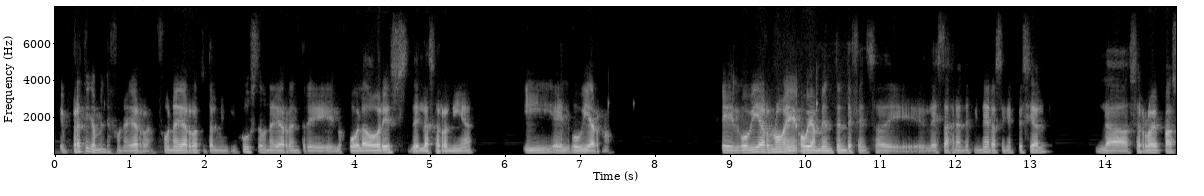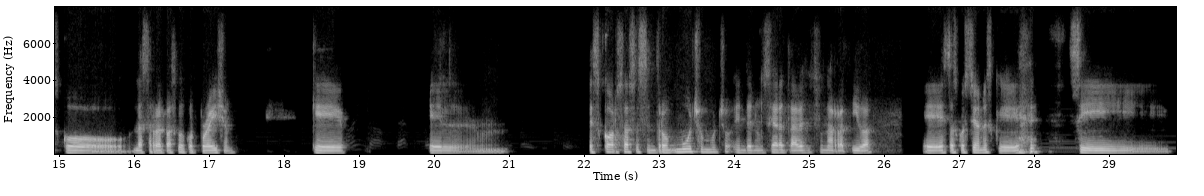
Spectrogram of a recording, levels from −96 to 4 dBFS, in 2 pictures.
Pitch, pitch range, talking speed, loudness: 110 Hz, 105-120 Hz, 120 wpm, -27 LUFS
